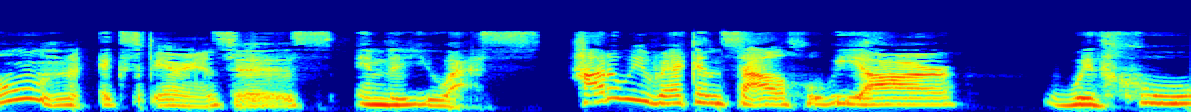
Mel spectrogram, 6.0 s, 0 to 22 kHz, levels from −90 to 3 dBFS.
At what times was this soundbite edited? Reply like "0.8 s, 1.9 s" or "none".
2.8 s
